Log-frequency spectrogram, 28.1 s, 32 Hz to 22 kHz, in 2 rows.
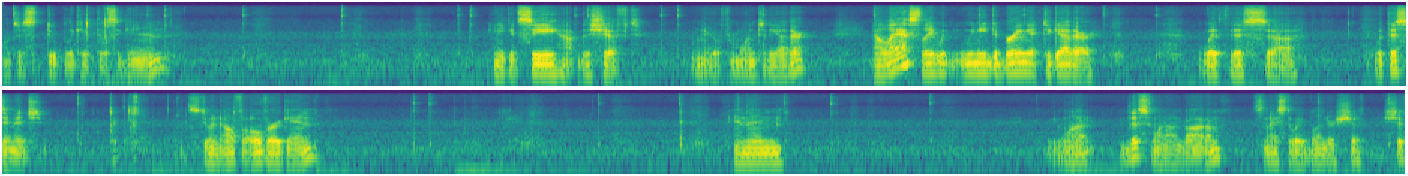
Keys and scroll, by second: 0.8 shift+d, 14.6 shift+d.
